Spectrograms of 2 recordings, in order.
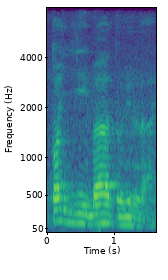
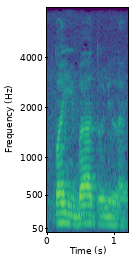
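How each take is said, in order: First: The y sound is held and doubled. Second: The y sound is short and single. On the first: The speaker calls it right. "Ya-nya di situ ada tasydidnya, bukan disukunkan" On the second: The speaker calls it wrong. "itu salah"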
